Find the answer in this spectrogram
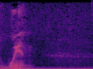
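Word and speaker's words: Nguyen: uh win actually i found out n-g-u-y-e-n is win god lost so what the name win dustin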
